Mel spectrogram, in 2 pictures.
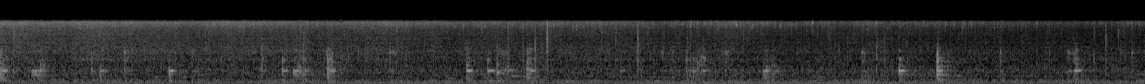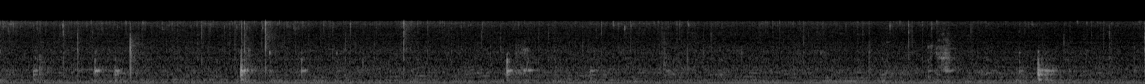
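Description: Chopped onion and garlic sizzling in hot oil in a nonstick wok, being sautéed until soft, while a plastic spatula stirs and scrapes them with scattered light taps. The sizzle slowly dies down.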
